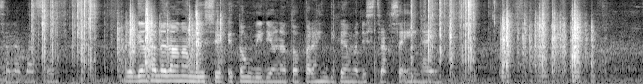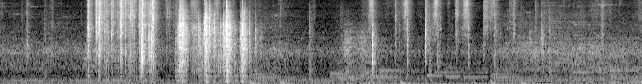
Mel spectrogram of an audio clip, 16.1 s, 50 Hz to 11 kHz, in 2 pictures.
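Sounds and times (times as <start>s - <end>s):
steady low hum: 0.0s - 16.0s
cards being shuffled: 0.4s - 2.9s, 5.0s - 11.4s, 12.0s - 15.8s.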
